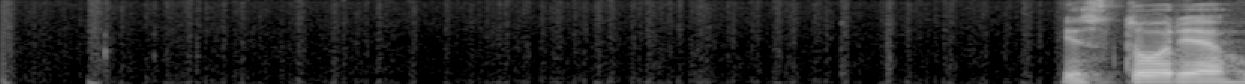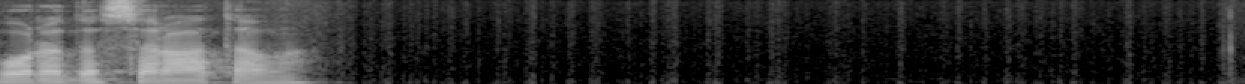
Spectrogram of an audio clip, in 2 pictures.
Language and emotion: Russian, neutral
